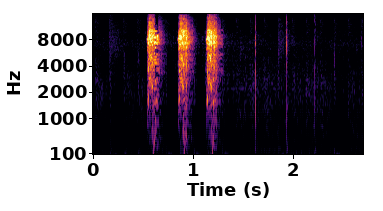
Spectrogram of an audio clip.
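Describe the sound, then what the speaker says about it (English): EMG CMMG MK47 airsoft rifle, a licensed high-performance model, fires three rapid shots in quick succession, each a sharp, close snap with a bright high hiss, followed by a few faint ticks. "I'm gonna just like rapid fire 3 shots."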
